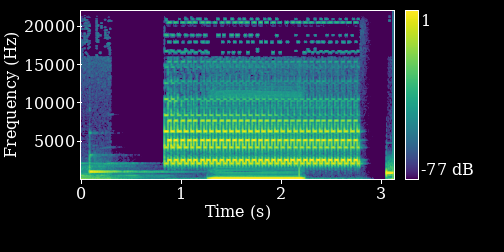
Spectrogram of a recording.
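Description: Telephone ringing after a call is placed: a short beep, then a steady pulsing ring tone that mixes a low buzz with a higher bright tone for about two seconds, then a brief two-note tone at the end.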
